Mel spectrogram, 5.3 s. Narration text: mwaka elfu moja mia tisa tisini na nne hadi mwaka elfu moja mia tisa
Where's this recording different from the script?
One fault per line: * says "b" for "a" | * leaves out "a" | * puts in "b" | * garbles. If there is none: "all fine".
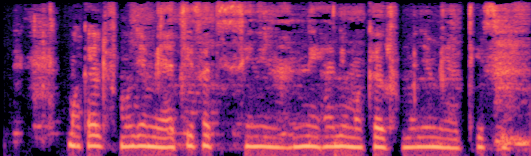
all fine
